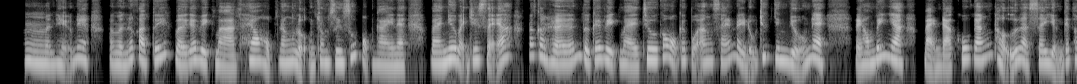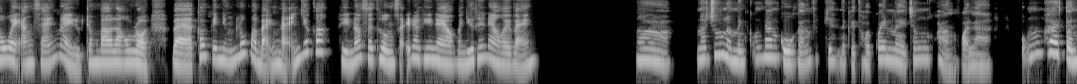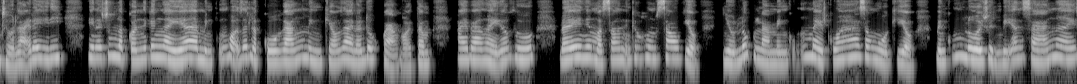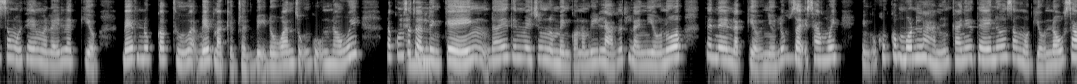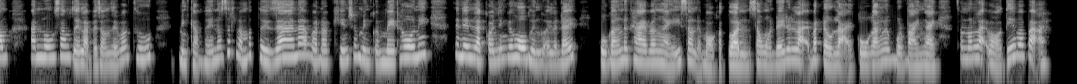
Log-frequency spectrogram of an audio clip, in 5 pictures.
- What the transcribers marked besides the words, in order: other background noise; tapping
- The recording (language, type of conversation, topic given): Vietnamese, advice, Làm sao để duy trì một thói quen mới mà không nhanh nản?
